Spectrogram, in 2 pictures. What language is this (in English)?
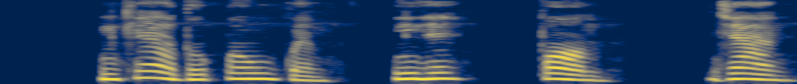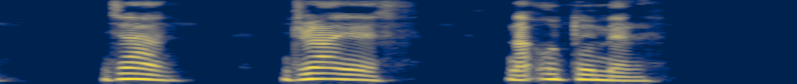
Igbo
